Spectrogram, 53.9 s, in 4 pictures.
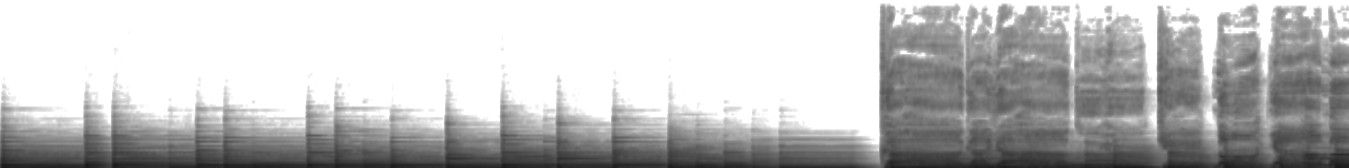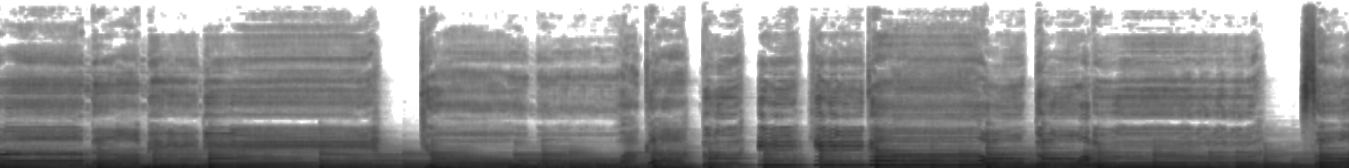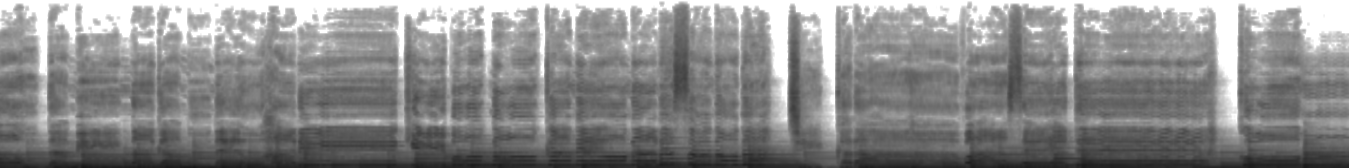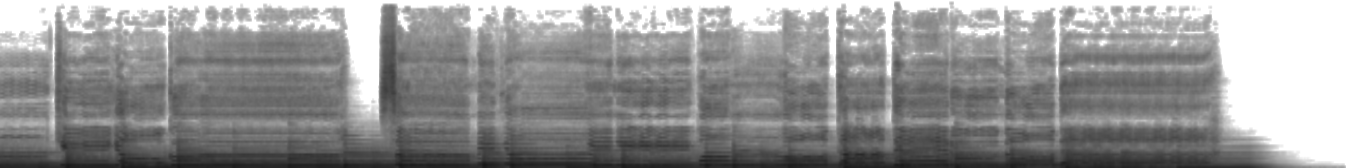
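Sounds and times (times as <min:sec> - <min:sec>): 
piano: 0:00.0 - 0:53.4.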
